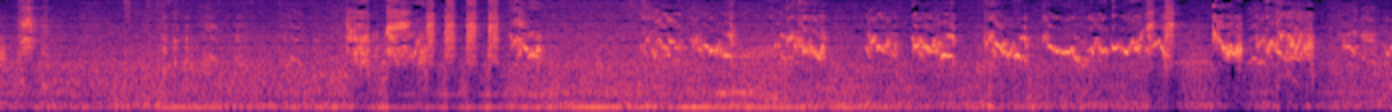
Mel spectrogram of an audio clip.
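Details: Caged lovebirds chirping: bursts of sharp, high chirps and short trills come in quick irregular runs, with quieter gaps between them and a faint steady hum underneath.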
